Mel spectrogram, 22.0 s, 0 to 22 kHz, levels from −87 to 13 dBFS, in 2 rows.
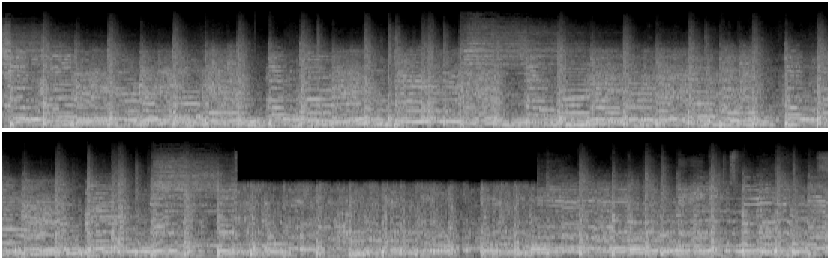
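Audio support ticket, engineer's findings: Adaptive stream at a lower bitrate, 14.13–18.13 s: connection slowed, player switched renditions. Sudden, gapless treble loss above 4.3 kHz, codec artefacts, consistent with a low-bitrate Opus step-down.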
